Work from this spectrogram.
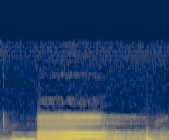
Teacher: دیکھیں یہ با ہے، عربی میں جب اس کو پڑھا جاتا ہے تو با اس طرح پڑھا جاتا ہے، اور آگے دیکھیں گے تو یہ چھوٹا سا لکھا ہوا ہے با الف زبر با، یعنی ایک الف کی مقدار اس کو کھینچ کر پڑھا جاتا ہے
